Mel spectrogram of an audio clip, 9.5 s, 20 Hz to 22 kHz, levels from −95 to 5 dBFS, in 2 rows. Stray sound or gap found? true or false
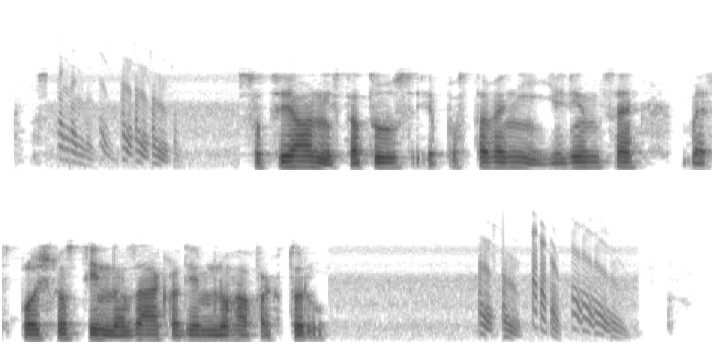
true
